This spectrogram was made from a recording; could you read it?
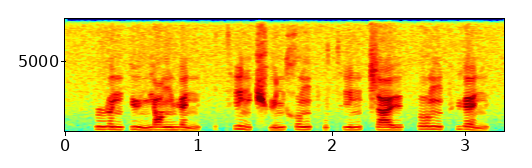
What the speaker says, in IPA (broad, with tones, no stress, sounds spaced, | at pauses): ɻ ə˥˧ n t̪ y˥˩ n̪ j ɑ˥ ŋ n̪ ɥ ɛ˥˩ n | t̪ʰ i˥˩ n t͡ɕʰ y˧˥ n x ɤ˥ ŋ pʰ u˨ t̪ʰ i˧˥ n t͡s a˥ ɪ̯ | ɤ˥ ŋ pʰ ɥ ɛ˥˩ n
